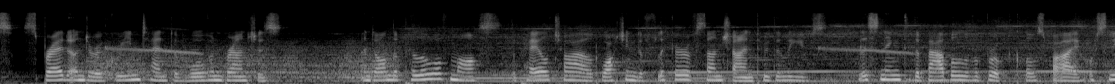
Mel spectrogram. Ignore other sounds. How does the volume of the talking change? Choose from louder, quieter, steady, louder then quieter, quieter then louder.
steady.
